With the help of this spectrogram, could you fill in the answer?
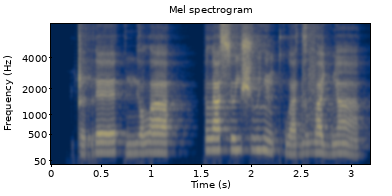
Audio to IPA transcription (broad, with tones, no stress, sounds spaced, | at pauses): ʈ ə˨ r ɛ˦ | nʲ o˨˦ lˠ a˧ | l a˦ s ø˦ j ʃ ɯ˦ lʲ ə̃˧ kʷʼ a˧ d ə˦ v a˦˨ ʎ ã˦˨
